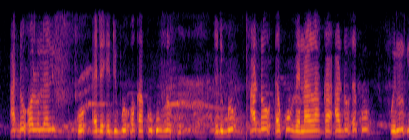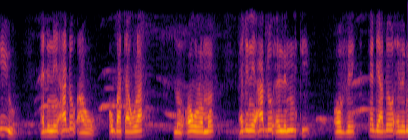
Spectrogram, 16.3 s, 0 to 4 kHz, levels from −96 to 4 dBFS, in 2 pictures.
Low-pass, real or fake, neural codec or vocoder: 3.6 kHz; real; none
